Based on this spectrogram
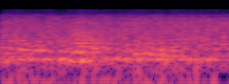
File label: womans voice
